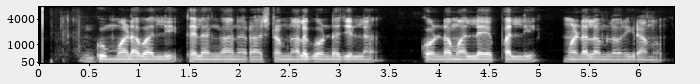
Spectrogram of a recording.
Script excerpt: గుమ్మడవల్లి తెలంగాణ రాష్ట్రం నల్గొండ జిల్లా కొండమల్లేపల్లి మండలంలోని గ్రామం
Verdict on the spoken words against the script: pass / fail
pass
